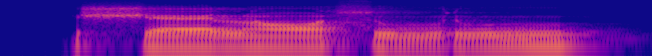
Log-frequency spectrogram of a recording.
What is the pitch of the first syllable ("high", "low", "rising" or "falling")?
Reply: low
